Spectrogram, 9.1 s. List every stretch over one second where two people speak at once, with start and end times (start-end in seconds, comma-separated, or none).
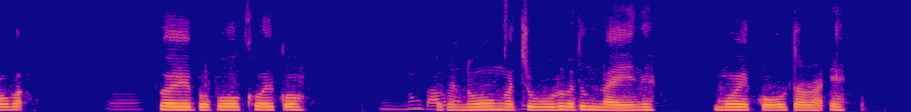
4.3-6.1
